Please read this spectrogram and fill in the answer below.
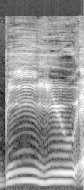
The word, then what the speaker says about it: Bunnicula: Right, yeah, and whereas I immediately went to the great Benicula. – Wow, that is something to behold. For the listeners, it's spelled Bunnicula.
